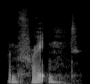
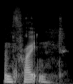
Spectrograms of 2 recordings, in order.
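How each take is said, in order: First: Much softer, frightened and tearful; the repeat sinks almost to a breath; frightened, fading. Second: Frightened, a little higher and tearful. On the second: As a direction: say it like a scared woman near tears. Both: A narrator's reading. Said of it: "She sobbed".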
